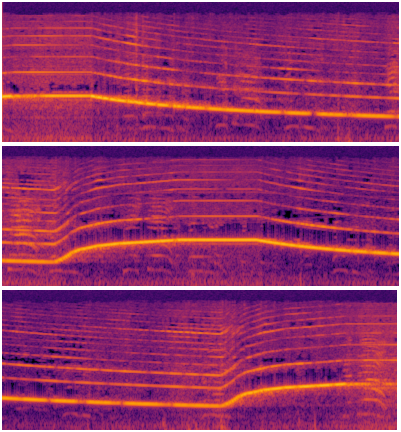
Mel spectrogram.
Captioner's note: sirens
